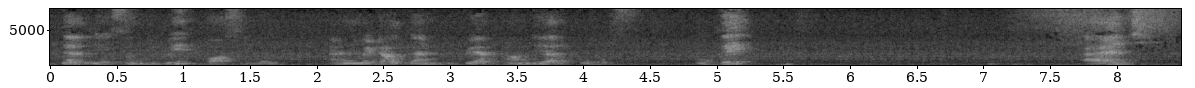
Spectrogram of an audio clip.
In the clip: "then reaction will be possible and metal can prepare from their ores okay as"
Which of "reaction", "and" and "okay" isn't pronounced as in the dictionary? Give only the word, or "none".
reaction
